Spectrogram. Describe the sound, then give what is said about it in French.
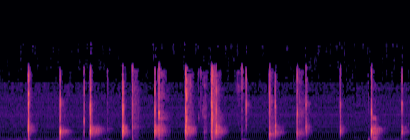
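A brief round of applause from just a few people in a studio, about a dozen sharp hand claps in a slightly uneven rhythm, with no talking. “J'aimerais, j'aimerais, si vous me permettez, qu'on applaudisse Shinji parce qu'il l'aurait mérité.”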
